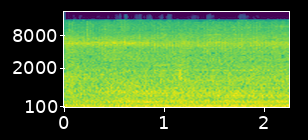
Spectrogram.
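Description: A 2016 Dodge Caravan SE minivan's V6 engine idles steadily at close range, a constant low hum with a faint whine above it and no voices.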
